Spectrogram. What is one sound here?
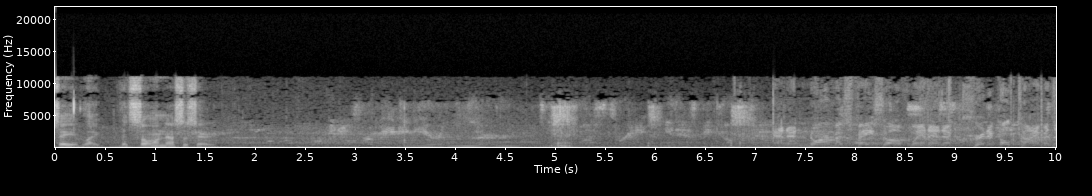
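Skates scrape across ice.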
